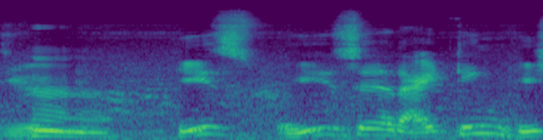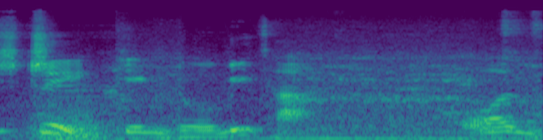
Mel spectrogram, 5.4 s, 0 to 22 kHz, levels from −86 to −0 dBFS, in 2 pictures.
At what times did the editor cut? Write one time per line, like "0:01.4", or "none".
0:03.3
